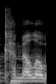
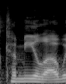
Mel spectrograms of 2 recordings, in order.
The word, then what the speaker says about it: Camila: Number one, I didn't know was Horegi. Also, I didn't know Camilla was Camila, which is nice to know. So we have correct pronunciations.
